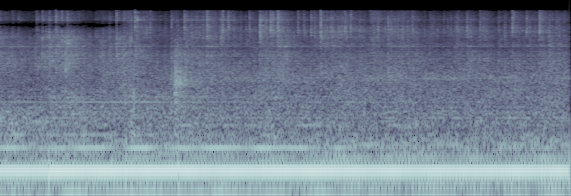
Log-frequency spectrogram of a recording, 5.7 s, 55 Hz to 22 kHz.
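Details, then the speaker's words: Genie ProMax 1/3 HP chain-drive garage door opener run with door disconnected: low, even, quiet hum with no knocks or grinding, quieter than a screw-drive opener; motor runs smoothly. "you can see the motor it's always actually pretty quiet on this actually it's not a loud machine at all but which way it is but it's quieter quieter than you have a screwdriver"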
